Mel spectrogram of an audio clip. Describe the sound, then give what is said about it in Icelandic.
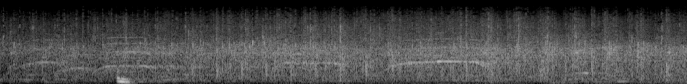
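Audience applause for a big band and its conductor, a dense, steady roar of clapping that holds at an even level without a break. “Til hamingju. Klappið fyrir þeim og þeir stilla sér upp í mynd.”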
